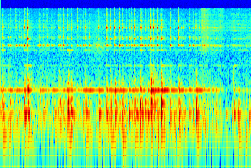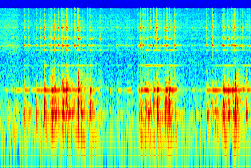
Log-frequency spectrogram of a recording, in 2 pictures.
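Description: A medium white ribbed ceramic pot holding a begonia in soil is tapped around its sides with the fingernails of both hands. The result is a quiet, continuous stream of quick, light clicks and clinks with short ringing tones, in uneven bursts that swell and fade.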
